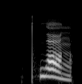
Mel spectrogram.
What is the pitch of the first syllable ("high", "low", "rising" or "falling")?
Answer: falling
